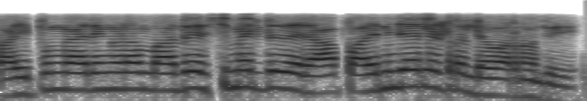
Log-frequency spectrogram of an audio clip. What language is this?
Malayalam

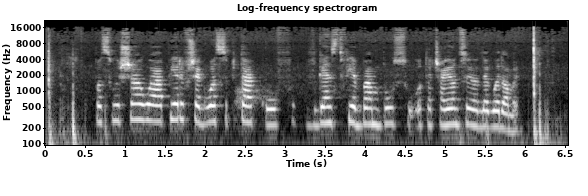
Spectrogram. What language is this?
Polish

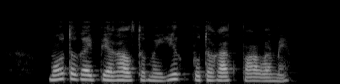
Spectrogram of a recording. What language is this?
Mari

